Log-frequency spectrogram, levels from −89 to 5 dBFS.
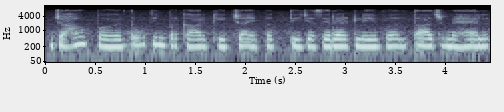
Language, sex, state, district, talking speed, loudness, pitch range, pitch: Hindi, male, Himachal Pradesh, Shimla, 160 wpm, -15 LUFS, 205-220 Hz, 210 Hz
